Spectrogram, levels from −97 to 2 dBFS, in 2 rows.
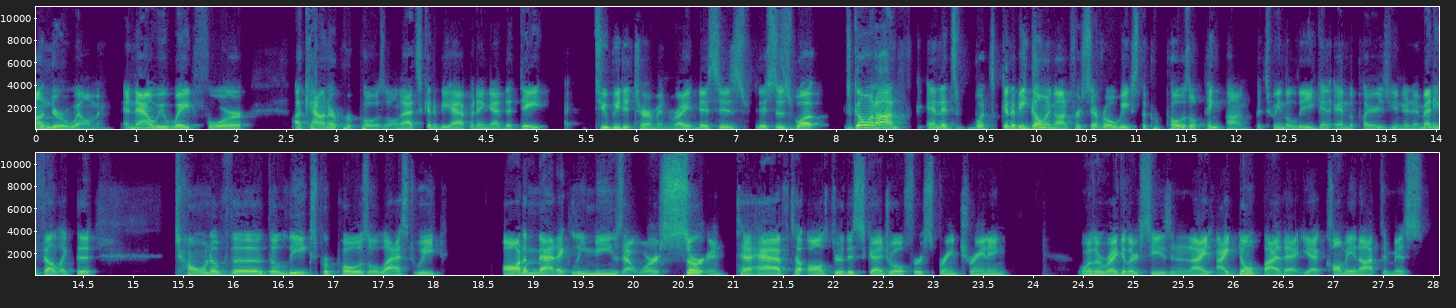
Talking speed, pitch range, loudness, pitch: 200 wpm, 95-135 Hz, -24 LUFS, 110 Hz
